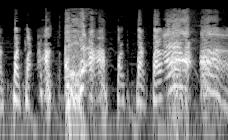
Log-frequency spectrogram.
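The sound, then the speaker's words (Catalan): A person imitates a chicken with their cough: a run of short, clucky coughs followed by longer strained squawking bursts, fairly loud, with brief pauses between. “A part de la tos perrona, jo si voleu els puc fer la tos gallina.”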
